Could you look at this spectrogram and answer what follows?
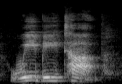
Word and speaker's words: Webetop: I was a little unsure about the pronunciation that they intended for this, but I believe the correct way to say it is Webetop.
